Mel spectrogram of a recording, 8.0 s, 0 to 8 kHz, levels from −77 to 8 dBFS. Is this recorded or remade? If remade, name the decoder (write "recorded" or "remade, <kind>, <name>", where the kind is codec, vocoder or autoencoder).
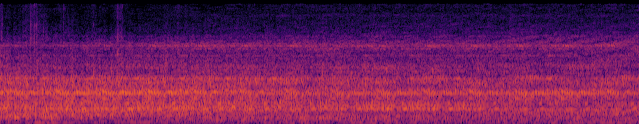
recorded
